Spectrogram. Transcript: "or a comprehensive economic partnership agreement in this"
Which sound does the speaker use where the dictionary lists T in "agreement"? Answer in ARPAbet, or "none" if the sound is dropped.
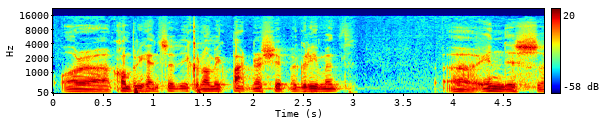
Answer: T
